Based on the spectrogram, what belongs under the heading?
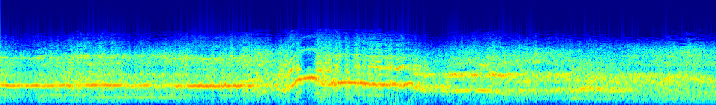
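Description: A car starts up down the street and speeds off, its engine and tires screeching loudly and continuously, with a sharp pitch bend midway as it accelerates. No voices are heard.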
